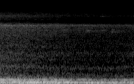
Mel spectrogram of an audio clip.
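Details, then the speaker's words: 1990 Ford Mustang GT 5.0 V8 after MSD coil upgrade: deep, lumpy idle rumble with an uneven beat, a cylinder still missing; traced to a wet, oil-fouled spark plug. "there she goes starter still got a miss dang it"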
